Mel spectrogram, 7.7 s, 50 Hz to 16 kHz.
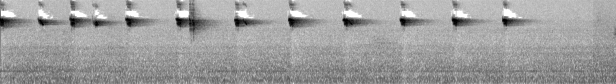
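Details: Young Black Redstarts in a nest in Portugal on 17 May 2020, hungry and losing their down; about a dozen sharp, high, falling chirps at irregular half-second to second intervals, otherwise quiet.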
